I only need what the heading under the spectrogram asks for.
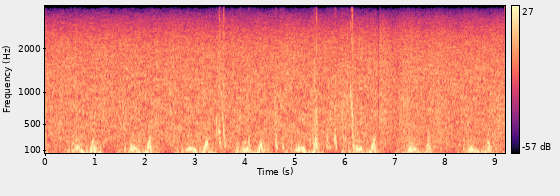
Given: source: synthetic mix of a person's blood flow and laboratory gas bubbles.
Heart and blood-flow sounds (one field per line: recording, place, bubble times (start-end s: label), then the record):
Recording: Doppler ultrasound of blood flow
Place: precordium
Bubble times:
3.41-3.67 s: bubbles
3.89-3.95 s: bubbles
4.05-4.15 s: bubbles
4.59-4.83 s: bubbles
5.27-5.52 s: bubbles
5.63-6.30 s: bubbles
From the record:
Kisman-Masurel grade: 222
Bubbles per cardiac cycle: several, 3 to 8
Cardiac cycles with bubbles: 10 to 50%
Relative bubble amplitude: moderate (0.250 to 0.450)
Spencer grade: 2 (many but less than half of the cardiac periods contain bubble signals, singularly or in groups)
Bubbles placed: only in the low amplitude regions of the cardiac cycle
